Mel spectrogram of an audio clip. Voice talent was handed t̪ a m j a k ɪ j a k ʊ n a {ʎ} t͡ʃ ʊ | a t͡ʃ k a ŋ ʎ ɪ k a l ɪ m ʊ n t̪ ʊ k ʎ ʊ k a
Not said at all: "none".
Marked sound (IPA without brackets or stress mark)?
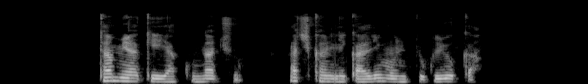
none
